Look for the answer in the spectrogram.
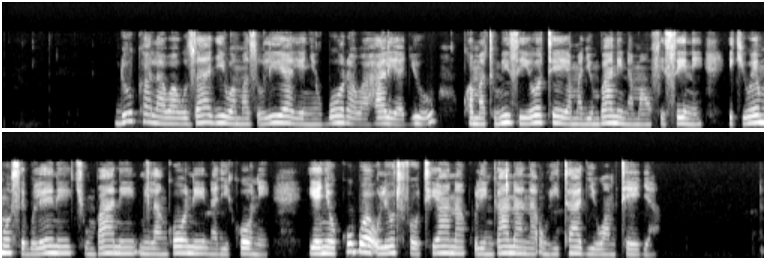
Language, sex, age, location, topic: Swahili, female, 25-35, Dar es Salaam, finance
